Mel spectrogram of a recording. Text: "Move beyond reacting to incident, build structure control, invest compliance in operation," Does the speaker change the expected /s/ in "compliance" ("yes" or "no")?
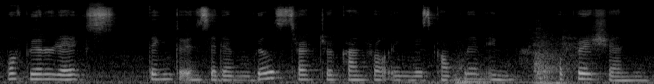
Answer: yes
